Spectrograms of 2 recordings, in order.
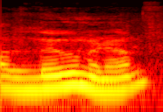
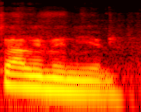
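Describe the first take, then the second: First: It is said in an American way. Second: It is said in a British way. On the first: The speaker calls it wrong. "if you're an American and can't say things correctly" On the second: The speaker calls it right. "there's a U in it"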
